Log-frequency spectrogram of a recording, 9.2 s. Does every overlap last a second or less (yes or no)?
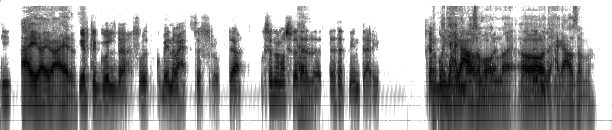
no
